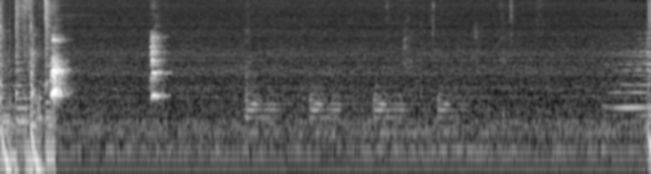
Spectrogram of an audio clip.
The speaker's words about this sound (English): Dog is going nuts.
